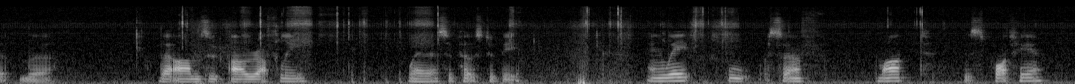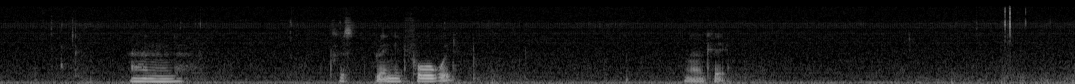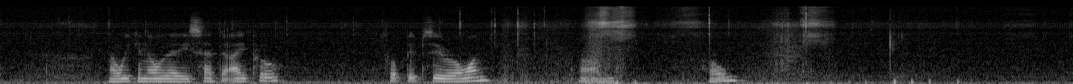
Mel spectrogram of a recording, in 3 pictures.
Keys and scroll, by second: 3.4 typing, 28.3 Home.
